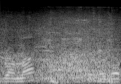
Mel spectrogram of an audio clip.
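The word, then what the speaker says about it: ब्रह्म: then there are Why does it say Brahma then? See, I'll tell you. The main one is called Brahm, not Brahma. Brahm.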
